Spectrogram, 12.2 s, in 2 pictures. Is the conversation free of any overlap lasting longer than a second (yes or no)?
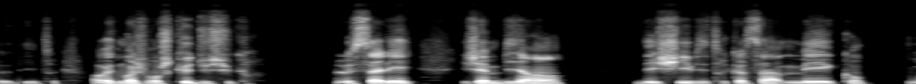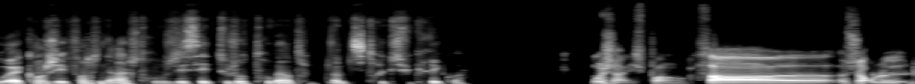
yes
